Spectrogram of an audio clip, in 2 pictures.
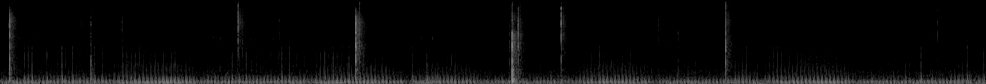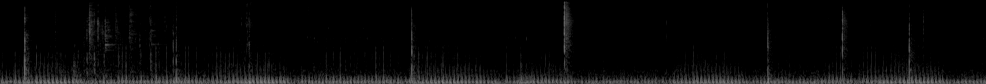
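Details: Gentle purr of a cat asleep near a crackling fireplace; a deep, even throbbing rumble swells with each breath, punctuated by frequent sharp wood pops.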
